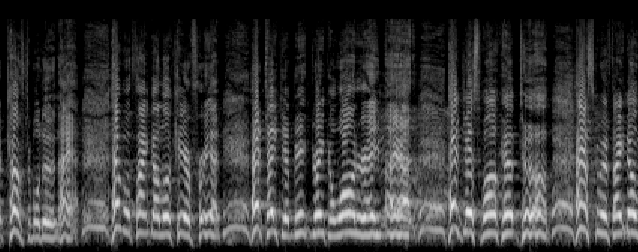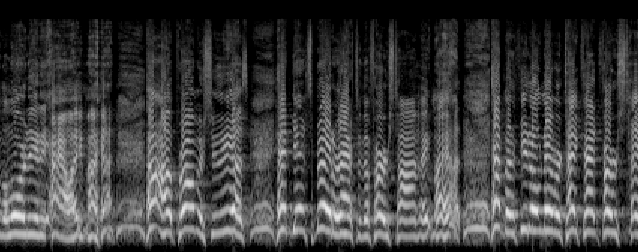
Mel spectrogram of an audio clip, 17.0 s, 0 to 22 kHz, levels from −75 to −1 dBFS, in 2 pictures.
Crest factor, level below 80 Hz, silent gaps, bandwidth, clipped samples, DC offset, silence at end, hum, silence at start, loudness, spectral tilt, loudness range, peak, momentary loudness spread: 14 dB; -80 dBFS; none; 16 kHz; under 0.1%; under 0.1%; 0 s; none; 0 s; -18 LUFS; -2.5 dB/octave; 2 LU; -4 dBFS; 9 LU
